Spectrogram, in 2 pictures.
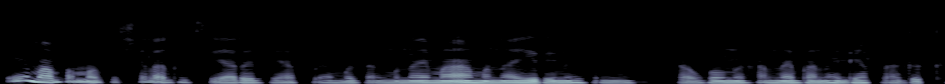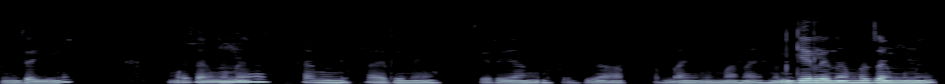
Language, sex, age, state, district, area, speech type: Bodo, female, 45-60, Assam, Udalguri, rural, spontaneous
